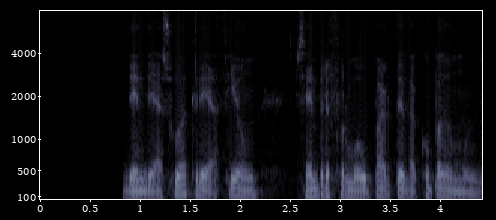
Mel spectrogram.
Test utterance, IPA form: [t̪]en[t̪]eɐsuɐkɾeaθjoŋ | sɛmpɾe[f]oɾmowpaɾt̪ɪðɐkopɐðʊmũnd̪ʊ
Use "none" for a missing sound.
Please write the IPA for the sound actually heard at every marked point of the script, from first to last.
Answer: d̪, d̪, f

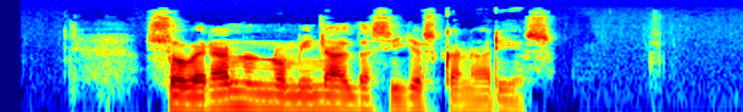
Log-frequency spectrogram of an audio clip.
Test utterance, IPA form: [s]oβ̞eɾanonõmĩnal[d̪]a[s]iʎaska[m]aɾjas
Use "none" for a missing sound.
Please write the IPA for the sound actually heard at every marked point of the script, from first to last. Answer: s, d̪, s, n

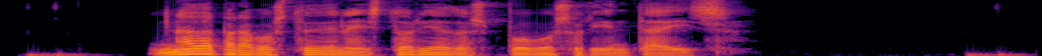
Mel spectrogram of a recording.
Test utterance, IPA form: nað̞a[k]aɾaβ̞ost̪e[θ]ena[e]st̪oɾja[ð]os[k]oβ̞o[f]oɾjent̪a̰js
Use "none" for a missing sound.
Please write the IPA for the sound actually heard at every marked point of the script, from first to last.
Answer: p, ð, i, ð, p, s

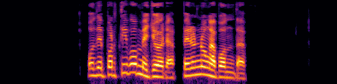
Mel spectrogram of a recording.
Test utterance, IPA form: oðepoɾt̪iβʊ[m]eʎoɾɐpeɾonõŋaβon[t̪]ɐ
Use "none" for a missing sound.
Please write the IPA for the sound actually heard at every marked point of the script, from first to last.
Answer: m, d̪

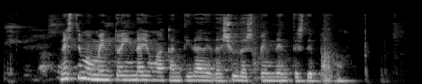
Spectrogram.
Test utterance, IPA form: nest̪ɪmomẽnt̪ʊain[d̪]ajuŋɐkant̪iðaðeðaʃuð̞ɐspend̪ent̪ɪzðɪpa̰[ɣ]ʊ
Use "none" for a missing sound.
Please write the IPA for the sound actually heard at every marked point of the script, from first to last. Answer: d̪, ɣ

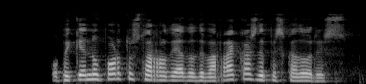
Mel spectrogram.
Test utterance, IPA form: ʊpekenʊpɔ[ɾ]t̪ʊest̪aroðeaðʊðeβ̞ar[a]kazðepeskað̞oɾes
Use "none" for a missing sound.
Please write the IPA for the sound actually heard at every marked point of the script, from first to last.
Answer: ɾ, a

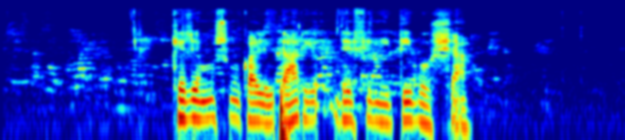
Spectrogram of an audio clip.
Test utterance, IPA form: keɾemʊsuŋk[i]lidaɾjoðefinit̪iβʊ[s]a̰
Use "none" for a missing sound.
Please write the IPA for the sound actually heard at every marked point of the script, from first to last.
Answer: a, ʃ

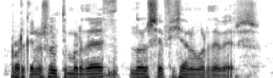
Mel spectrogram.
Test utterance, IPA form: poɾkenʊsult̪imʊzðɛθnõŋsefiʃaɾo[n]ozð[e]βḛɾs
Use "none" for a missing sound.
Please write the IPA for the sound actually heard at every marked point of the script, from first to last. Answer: ŋ, e

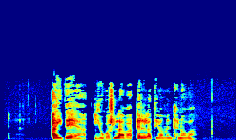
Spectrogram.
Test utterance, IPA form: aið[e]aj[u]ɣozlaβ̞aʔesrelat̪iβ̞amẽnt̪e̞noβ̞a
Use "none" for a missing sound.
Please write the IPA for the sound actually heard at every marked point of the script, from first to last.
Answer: e, u

